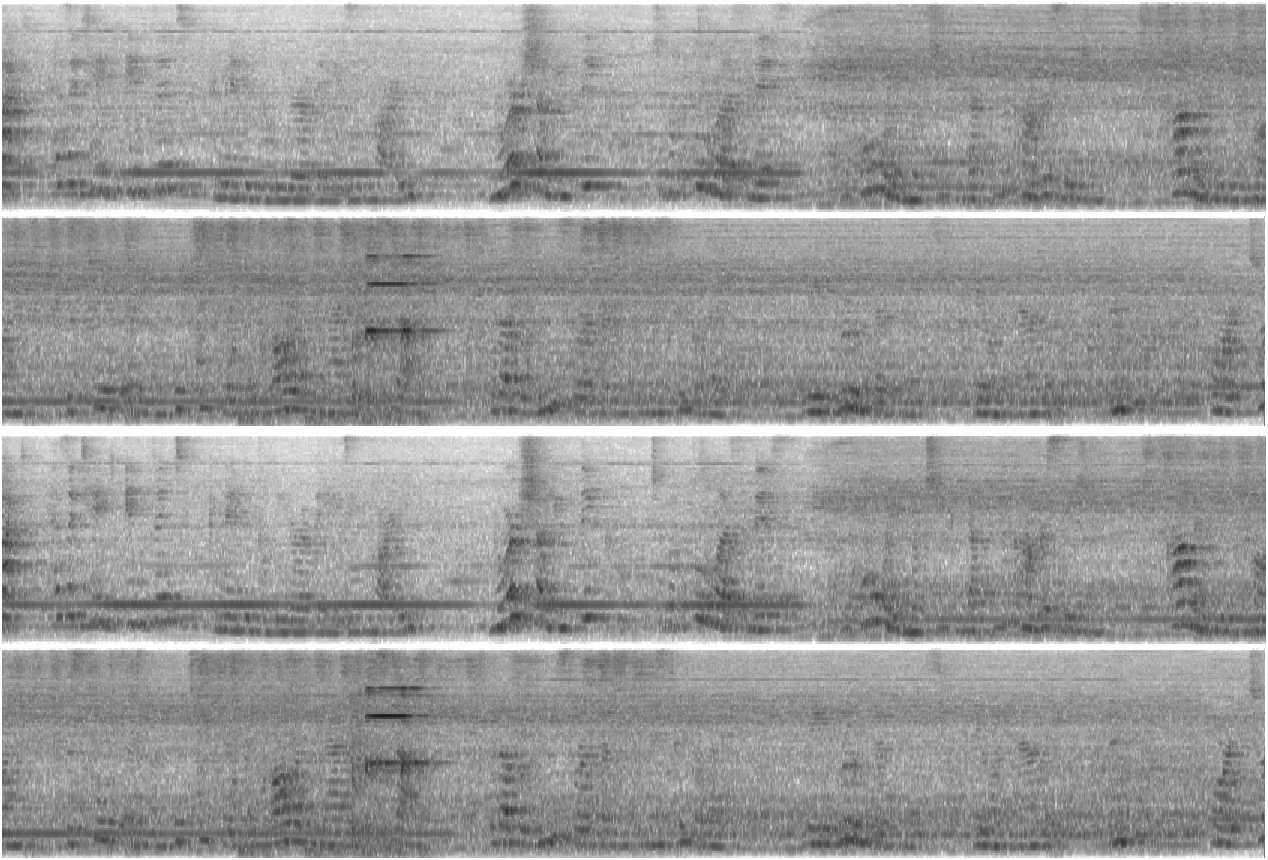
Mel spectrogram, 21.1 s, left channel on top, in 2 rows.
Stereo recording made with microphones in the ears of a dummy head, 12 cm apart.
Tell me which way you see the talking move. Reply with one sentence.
You can hear the talking move from right to left.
